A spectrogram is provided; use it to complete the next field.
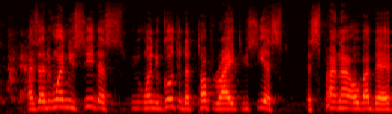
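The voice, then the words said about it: Ghanaian accent. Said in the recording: “my Ghanaian accent”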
